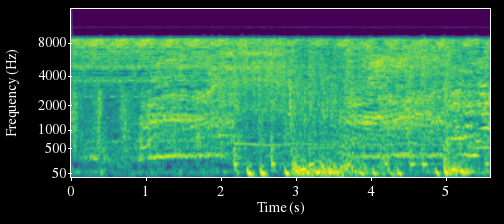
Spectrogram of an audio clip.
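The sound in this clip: A grenade explosion sound effect in a Spanish-language radio drama: a loud, sustained roaring blast with deep rumbling and hiss that fills the whole clip without pause.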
